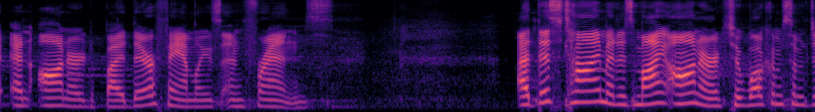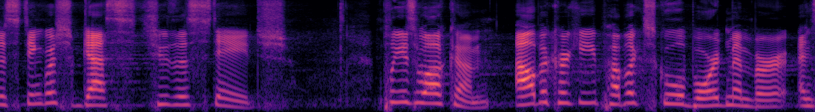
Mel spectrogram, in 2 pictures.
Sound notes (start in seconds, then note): none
